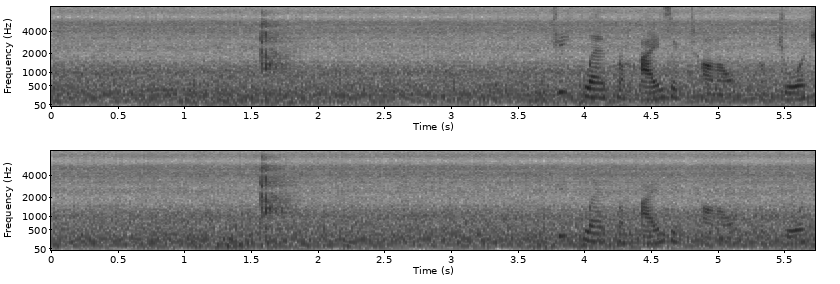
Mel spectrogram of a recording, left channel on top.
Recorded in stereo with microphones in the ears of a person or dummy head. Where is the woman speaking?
70° left (ahead or behind).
